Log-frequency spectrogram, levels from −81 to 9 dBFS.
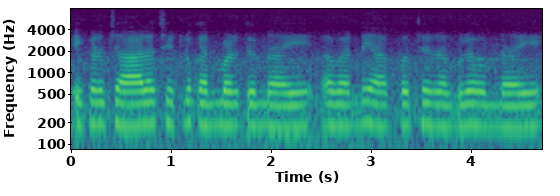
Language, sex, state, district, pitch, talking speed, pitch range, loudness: Telugu, female, Telangana, Mahabubabad, 180 Hz, 115 wpm, 180-190 Hz, -16 LUFS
